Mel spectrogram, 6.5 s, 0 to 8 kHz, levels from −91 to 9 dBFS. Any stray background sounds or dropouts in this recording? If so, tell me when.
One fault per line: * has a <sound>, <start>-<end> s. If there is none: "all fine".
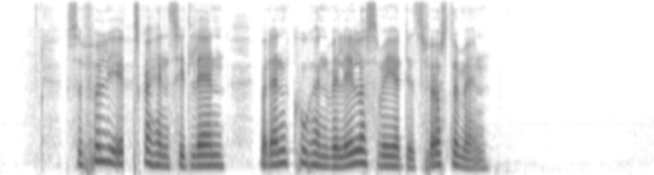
* has a dropout, 1.2-1.3 s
